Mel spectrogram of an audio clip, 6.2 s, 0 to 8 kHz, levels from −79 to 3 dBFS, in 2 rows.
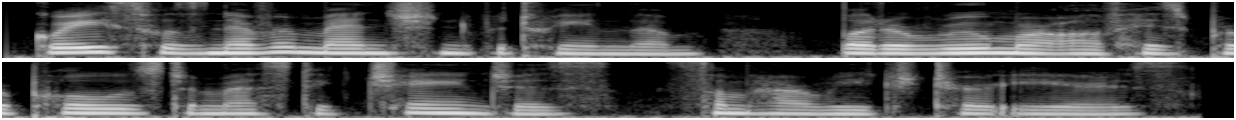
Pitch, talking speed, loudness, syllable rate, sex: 175 Hz, 175 wpm, -17 LUFS, 5.8 syllables/s, female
